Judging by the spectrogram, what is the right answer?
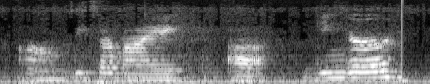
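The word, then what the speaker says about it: Gingher: these are my uh ginger g-i-n-g-h-e-r that's how my mom taught me how to say it it's not ginger and they're always really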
